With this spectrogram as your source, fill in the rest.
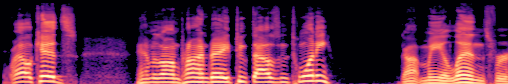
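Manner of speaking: high-pitched, slow Southern accent.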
